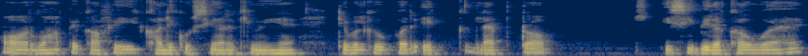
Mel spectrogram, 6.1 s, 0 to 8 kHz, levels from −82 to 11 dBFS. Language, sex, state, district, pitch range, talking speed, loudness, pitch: Hindi, male, Jharkhand, Ranchi, 110-125 Hz, 190 wpm, -18 LUFS, 120 Hz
